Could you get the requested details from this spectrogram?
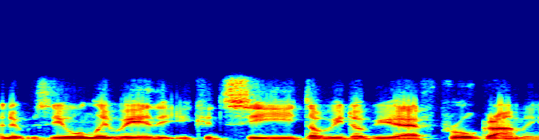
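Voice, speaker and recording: In a Scottish accent, a man talks with fairly even intonation. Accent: Scottish (Fife). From Scotland, Fife. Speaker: wrestler and promoter. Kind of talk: interview.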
